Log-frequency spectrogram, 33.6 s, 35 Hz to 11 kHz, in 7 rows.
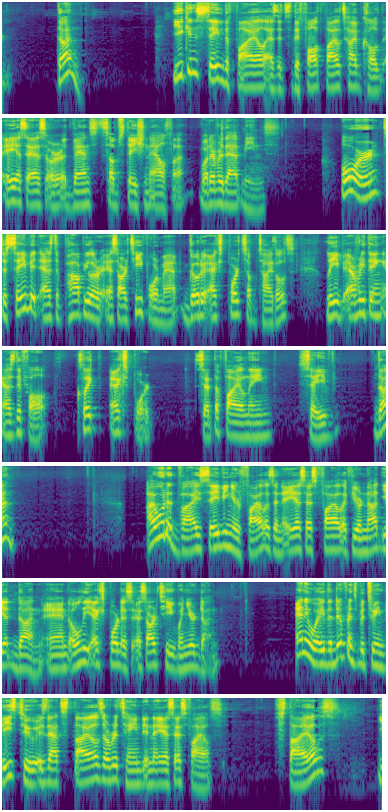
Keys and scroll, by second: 0.7 1, 6.7-8.3 typing, 9.6 Return.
